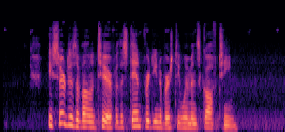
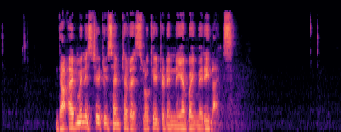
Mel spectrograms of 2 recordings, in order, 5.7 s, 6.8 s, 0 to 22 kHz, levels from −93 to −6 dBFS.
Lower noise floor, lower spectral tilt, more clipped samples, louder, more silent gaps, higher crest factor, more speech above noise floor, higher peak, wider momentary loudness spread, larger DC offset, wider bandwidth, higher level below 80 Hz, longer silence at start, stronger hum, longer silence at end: second, -71 dBFS vs -77 dBFS; first, -4.5 dB/octave vs -2.5 dB/octave; neither; second, -29 LUFS vs -22 LUFS; neither; second, 18 dB vs 24 dB; second, 42 dB vs 54 dB; second, -12 dBFS vs -2 dBFS; about the same, 7 LU vs 6 LU; neither; second, 11.5 kHz vs 15 kHz; second, -82 dBFS vs -66 dBFS; second, 0.65 s vs 1.1 s; neither; second, 0.95 s vs 2.15 s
